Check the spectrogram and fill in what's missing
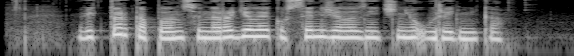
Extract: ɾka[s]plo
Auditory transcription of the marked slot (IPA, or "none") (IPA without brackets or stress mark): none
